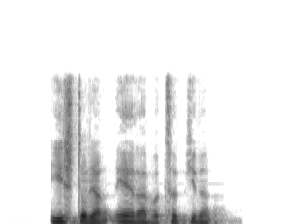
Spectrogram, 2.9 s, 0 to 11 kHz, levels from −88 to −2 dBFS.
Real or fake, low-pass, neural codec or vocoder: fake; 7.2 kHz; codec, 16 kHz, 0.5 kbps, FunCodec, trained on LibriTTS, 25 frames a second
